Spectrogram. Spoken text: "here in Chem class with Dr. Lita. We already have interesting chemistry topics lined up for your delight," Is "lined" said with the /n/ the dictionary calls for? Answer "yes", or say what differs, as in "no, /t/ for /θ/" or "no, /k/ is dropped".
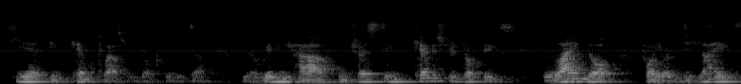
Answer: yes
